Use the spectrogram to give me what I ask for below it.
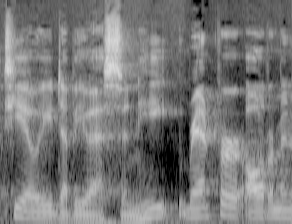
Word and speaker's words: Toews: Yeah, but it's spelled weird. We'll talk about that a little bit. It's like Toews.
